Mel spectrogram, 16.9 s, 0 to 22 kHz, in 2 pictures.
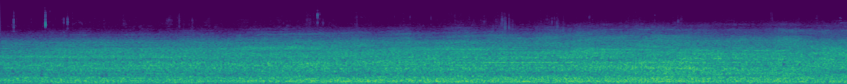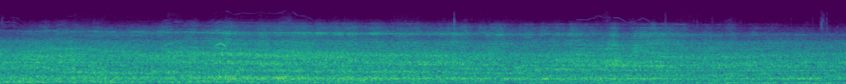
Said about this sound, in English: American Flight 2517 coming in from Calgary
